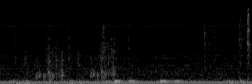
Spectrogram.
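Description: A small object drops onto the floor with a soft thud.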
